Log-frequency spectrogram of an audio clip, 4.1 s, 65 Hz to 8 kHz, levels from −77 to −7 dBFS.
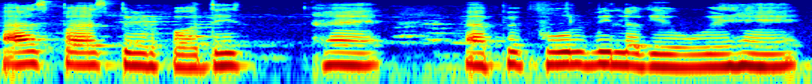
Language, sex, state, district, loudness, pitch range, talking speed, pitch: Hindi, female, Uttar Pradesh, Lalitpur, -14 LUFS, 185-200 Hz, 175 wpm, 195 Hz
